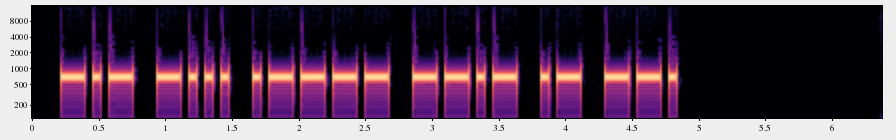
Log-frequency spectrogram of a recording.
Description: Morse code, heard as a keyed tone, about 20 wpm, 700 Hz. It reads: KB1QAG
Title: USA Callsign DE Callsign 20wpm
